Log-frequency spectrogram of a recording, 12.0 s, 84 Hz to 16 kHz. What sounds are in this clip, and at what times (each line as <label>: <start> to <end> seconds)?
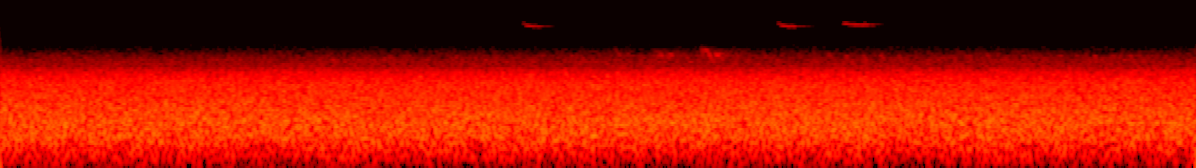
Brown Creeper call: 4 to 10 seconds
Western Tanager song: 6 to 8 seconds
Northern Flicker call: 8 to 12 seconds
